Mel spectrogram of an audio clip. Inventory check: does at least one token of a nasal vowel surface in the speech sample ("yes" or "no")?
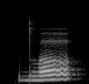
no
